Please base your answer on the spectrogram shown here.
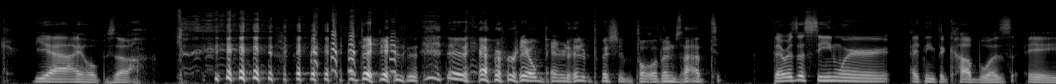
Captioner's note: laughter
